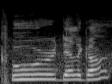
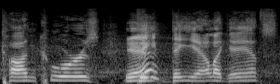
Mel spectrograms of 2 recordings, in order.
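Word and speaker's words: Concours d'Elegance: you really pronounce conour deagon the way it's pronounced conour delance uhhuh conour although it looks like conour d Elegance no it's not uh that's maybe the hillbilly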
